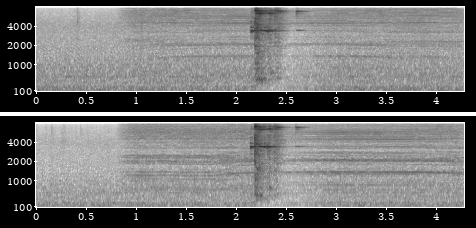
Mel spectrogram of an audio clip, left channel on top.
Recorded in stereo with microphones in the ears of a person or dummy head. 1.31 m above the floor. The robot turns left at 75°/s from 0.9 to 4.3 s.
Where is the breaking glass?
35° right, 0.8 m; by 2.8 s 80° right, 0.8 m.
